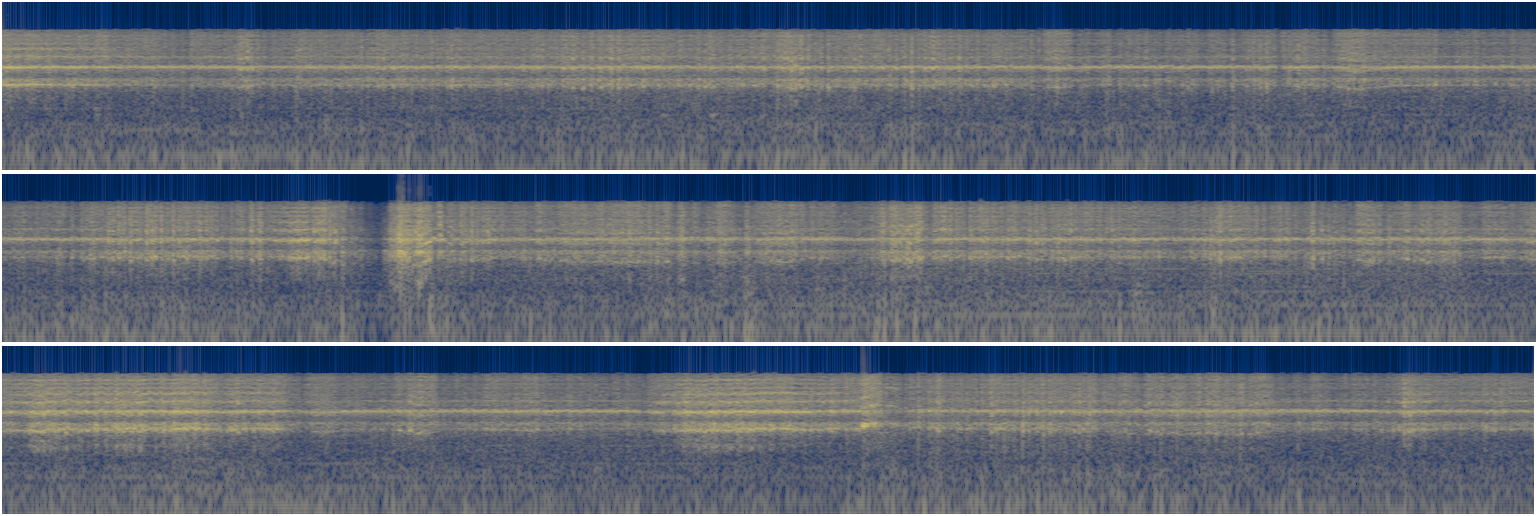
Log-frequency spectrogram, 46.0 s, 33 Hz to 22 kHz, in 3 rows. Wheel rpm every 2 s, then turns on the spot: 230, 230, 230, 230, 230, 230, 230, 230, 230, 150, 220, 220, 230, 230, 220, 210, 220, 230, 230, 240, 240, 220, 230.
none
